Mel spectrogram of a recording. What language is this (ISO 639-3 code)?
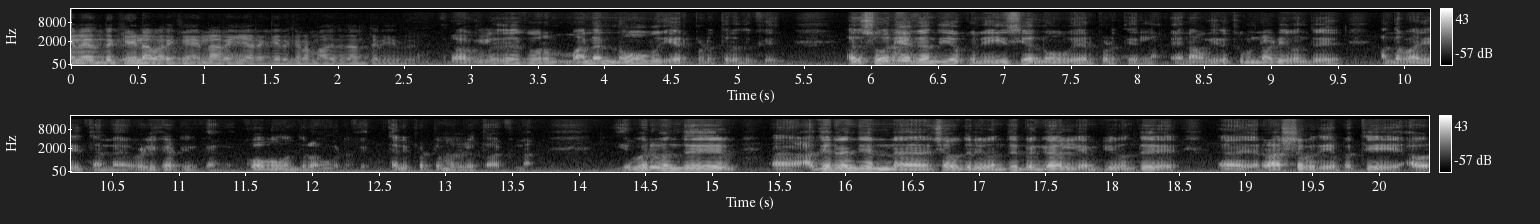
tam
